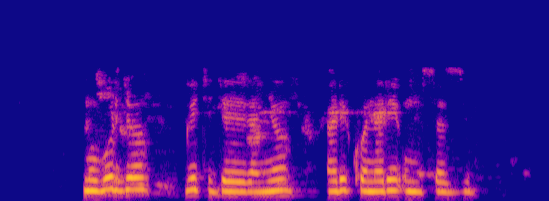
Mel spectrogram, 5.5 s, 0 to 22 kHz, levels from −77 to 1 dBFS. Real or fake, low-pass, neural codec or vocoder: real; 5.4 kHz; none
